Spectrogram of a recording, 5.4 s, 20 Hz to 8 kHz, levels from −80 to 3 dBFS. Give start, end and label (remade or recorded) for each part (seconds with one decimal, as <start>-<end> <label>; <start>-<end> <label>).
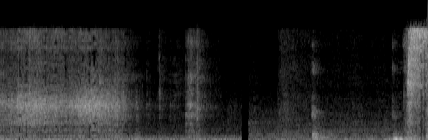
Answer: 0.0-2.5 remade; 2.5-5.4 recorded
